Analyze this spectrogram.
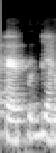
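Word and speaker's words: Zeitgeber: Ada namanya Tetbeger ya, Tetbeger tulisannya, berarti bacanya Tetbeger bahasa Jerman.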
